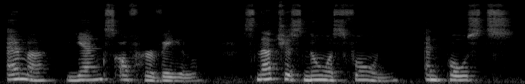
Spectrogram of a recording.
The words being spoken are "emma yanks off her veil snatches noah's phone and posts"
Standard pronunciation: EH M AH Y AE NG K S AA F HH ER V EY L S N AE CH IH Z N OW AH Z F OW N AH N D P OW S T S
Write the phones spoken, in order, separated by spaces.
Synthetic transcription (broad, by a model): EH M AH Y AE NG K S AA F HH ER V EY L S N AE CH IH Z N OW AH S F OW N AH N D P OW S T S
